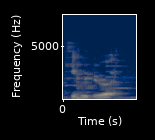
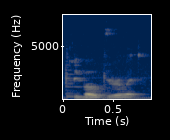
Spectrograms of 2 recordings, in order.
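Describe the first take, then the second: First: The name ends with an 'oo' vowel. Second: The name ends with an 'oh' vowel. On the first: The speaker calls it right. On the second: The speaker calls it wrong.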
